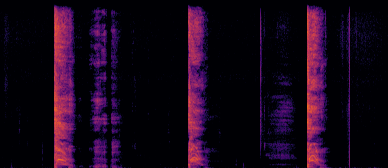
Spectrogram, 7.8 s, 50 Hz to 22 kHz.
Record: {"three_cough_length": "7.8 s", "three_cough_amplitude": 5145, "three_cough_signal_mean_std_ratio": 0.29, "survey_phase": "beta (2021-08-13 to 2022-03-07)", "age": "18-44", "gender": "Male", "wearing_mask": "No", "symptom_sore_throat": true, "smoker_status": "Ex-smoker", "respiratory_condition_asthma": false, "respiratory_condition_other": false, "recruitment_source": "Test and Trace", "submission_delay": "5 days", "covid_test_result": "Negative", "covid_test_method": "RT-qPCR"}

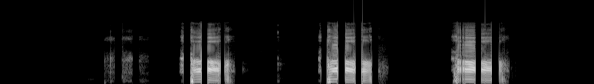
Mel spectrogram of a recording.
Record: {"exhalation_length": "5.9 s", "exhalation_amplitude": 31256, "exhalation_signal_mean_std_ratio": 0.29, "survey_phase": "beta (2021-08-13 to 2022-03-07)", "age": "45-64", "gender": "Male", "wearing_mask": "No", "symptom_cough_any": true, "symptom_runny_or_blocked_nose": true, "smoker_status": "Ex-smoker", "respiratory_condition_asthma": false, "respiratory_condition_other": false, "recruitment_source": "Test and Trace", "submission_delay": "2 days", "covid_test_result": "Positive", "covid_test_method": "RT-qPCR", "covid_ct_value": 20.8, "covid_ct_gene": "N gene", "covid_ct_mean": 21.7, "covid_viral_load": "78000 copies/ml", "covid_viral_load_category": "Low viral load (10K-1M copies/ml)"}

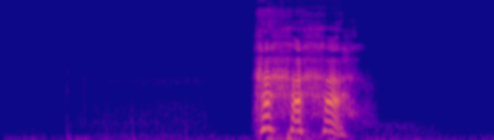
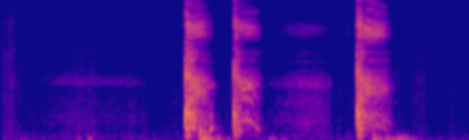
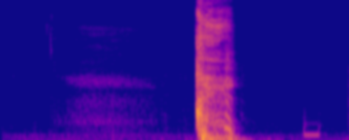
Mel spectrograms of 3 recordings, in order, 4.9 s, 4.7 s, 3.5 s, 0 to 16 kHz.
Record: {"exhalation_length": "4.9 s", "exhalation_amplitude": 6340, "exhalation_signal_mean_std_ratio": 0.29, "three_cough_length": "4.7 s", "three_cough_amplitude": 9251, "three_cough_signal_mean_std_ratio": 0.32, "cough_length": "3.5 s", "cough_amplitude": 26741, "cough_signal_mean_std_ratio": 0.21, "survey_phase": "beta (2021-08-13 to 2022-03-07)", "age": "18-44", "gender": "Female", "wearing_mask": "No", "symptom_cough_any": true, "symptom_new_continuous_cough": true, "symptom_fever_high_temperature": true, "symptom_headache": true, "smoker_status": "Never smoked", "respiratory_condition_asthma": false, "respiratory_condition_other": false, "recruitment_source": "Test and Trace", "submission_delay": "1 day", "covid_test_result": "Positive", "covid_test_method": "RT-qPCR", "covid_ct_value": 30.0, "covid_ct_gene": "N gene"}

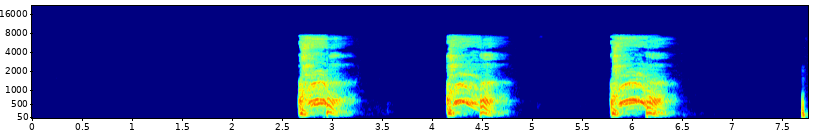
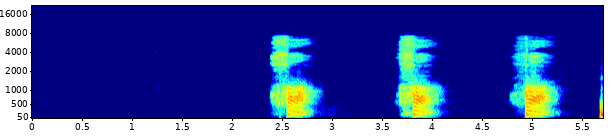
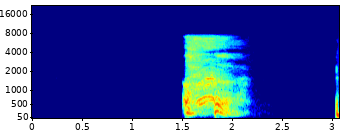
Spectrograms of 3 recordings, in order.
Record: {"three_cough_length": "7.8 s", "three_cough_amplitude": 32768, "three_cough_signal_mean_std_ratio": 0.37, "exhalation_length": "5.7 s", "exhalation_amplitude": 27697, "exhalation_signal_mean_std_ratio": 0.3, "cough_length": "3.1 s", "cough_amplitude": 28335, "cough_signal_mean_std_ratio": 0.32, "survey_phase": "beta (2021-08-13 to 2022-03-07)", "age": "65+", "gender": "Male", "wearing_mask": "No", "symptom_cough_any": true, "symptom_onset": "4 days", "smoker_status": "Never smoked", "respiratory_condition_asthma": false, "respiratory_condition_other": false, "recruitment_source": "REACT", "submission_delay": "1 day", "covid_test_result": "Negative", "covid_test_method": "RT-qPCR", "influenza_a_test_result": "Unknown/Void", "influenza_b_test_result": "Unknown/Void"}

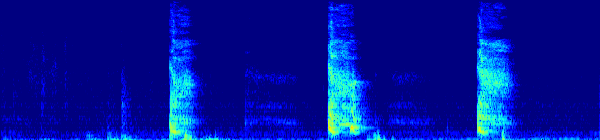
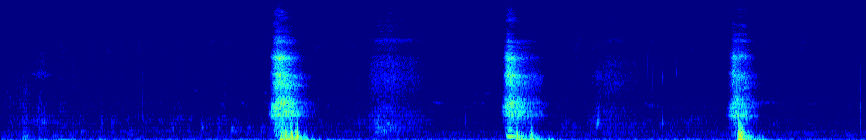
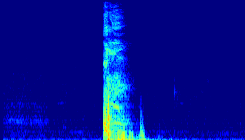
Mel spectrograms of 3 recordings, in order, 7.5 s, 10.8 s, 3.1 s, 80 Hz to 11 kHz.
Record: {"three_cough_length": "7.5 s", "three_cough_amplitude": 4533, "three_cough_signal_mean_std_ratio": 0.33, "exhalation_length": "10.8 s", "exhalation_amplitude": 2605, "exhalation_signal_mean_std_ratio": 0.29, "cough_length": "3.1 s", "cough_amplitude": 15980, "cough_signal_mean_std_ratio": 0.24, "survey_phase": "beta (2021-08-13 to 2022-03-07)", "age": "45-64", "gender": "Female", "wearing_mask": "No", "symptom_cough_any": true, "symptom_runny_or_blocked_nose": true, "symptom_shortness_of_breath": true, "symptom_sore_throat": true, "symptom_abdominal_pain": true, "symptom_fatigue": true, "symptom_headache": true, "symptom_other": true, "symptom_onset": "3 days", "smoker_status": "Ex-smoker", "respiratory_condition_asthma": false, "respiratory_condition_other": false, "recruitment_source": "Test and Trace", "submission_delay": "2 days", "covid_test_result": "Positive", "covid_test_method": "RT-qPCR", "covid_ct_value": 26.9, "covid_ct_gene": "N gene"}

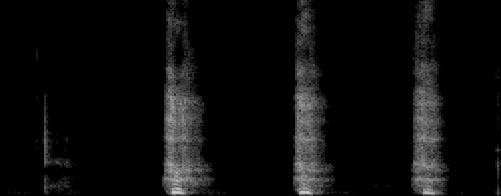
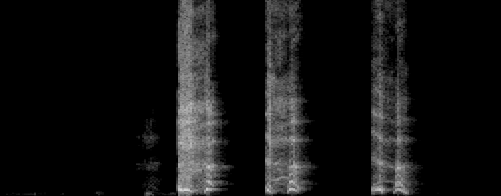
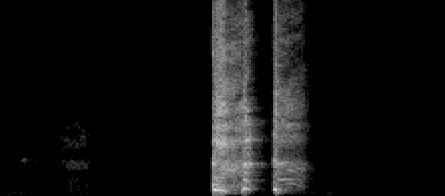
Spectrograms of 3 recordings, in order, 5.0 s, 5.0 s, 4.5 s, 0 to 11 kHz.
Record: {"exhalation_length": "5.0 s", "exhalation_amplitude": 32767, "exhalation_signal_mean_std_ratio": 0.28, "three_cough_length": "5.0 s", "three_cough_amplitude": 32768, "three_cough_signal_mean_std_ratio": 0.31, "cough_length": "4.5 s", "cough_amplitude": 32768, "cough_signal_mean_std_ratio": 0.27, "survey_phase": "beta (2021-08-13 to 2022-03-07)", "age": "45-64", "gender": "Female", "wearing_mask": "No", "symptom_fatigue": true, "symptom_change_to_sense_of_smell_or_taste": true, "symptom_loss_of_taste": true, "symptom_onset": "12 days", "smoker_status": "Ex-smoker", "respiratory_condition_asthma": false, "respiratory_condition_other": false, "recruitment_source": "REACT", "submission_delay": "1 day", "covid_test_result": "Negative", "covid_test_method": "RT-qPCR", "influenza_a_test_result": "Unknown/Void", "influenza_b_test_result": "Unknown/Void"}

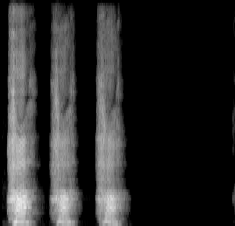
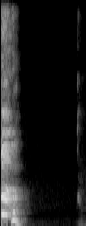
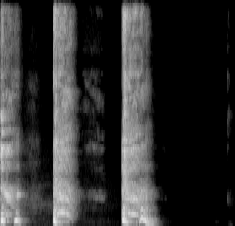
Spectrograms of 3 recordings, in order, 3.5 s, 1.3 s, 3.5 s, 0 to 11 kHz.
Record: {"exhalation_length": "3.5 s", "exhalation_amplitude": 32768, "exhalation_signal_mean_std_ratio": 0.36, "cough_length": "1.3 s", "cough_amplitude": 29380, "cough_signal_mean_std_ratio": 0.33, "three_cough_length": "3.5 s", "three_cough_amplitude": 32767, "three_cough_signal_mean_std_ratio": 0.41, "survey_phase": "beta (2021-08-13 to 2022-03-07)", "age": "65+", "gender": "Female", "wearing_mask": "No", "symptom_none": true, "symptom_onset": "11 days", "smoker_status": "Ex-smoker", "respiratory_condition_asthma": false, "respiratory_condition_other": false, "recruitment_source": "REACT", "submission_delay": "11 days", "covid_test_result": "Negative", "covid_test_method": "RT-qPCR", "influenza_a_test_result": "Unknown/Void", "influenza_b_test_result": "Unknown/Void"}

